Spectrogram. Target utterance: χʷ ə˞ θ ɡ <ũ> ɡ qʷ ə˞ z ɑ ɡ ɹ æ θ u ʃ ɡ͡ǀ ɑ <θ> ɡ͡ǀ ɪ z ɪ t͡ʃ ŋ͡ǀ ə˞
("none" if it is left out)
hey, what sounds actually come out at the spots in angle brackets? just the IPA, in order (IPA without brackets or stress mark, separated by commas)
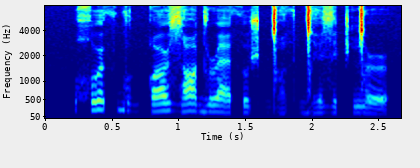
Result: u, θ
